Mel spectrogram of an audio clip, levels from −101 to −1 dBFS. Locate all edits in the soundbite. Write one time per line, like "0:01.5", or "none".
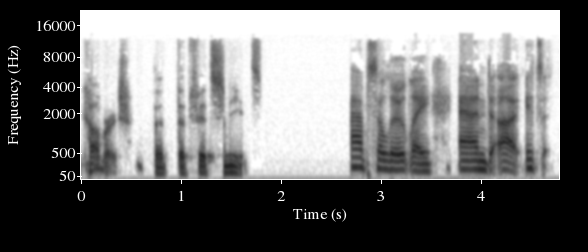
0:01.4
